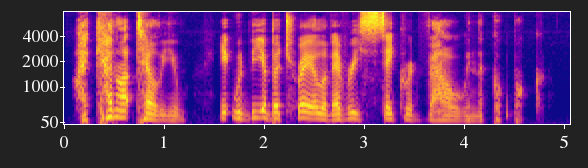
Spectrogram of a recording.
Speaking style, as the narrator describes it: he exclaimed

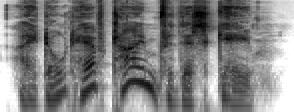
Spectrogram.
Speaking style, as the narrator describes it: she muttered to herself

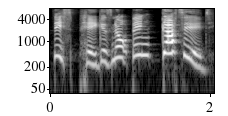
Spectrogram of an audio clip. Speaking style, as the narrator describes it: exclaimed

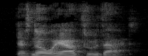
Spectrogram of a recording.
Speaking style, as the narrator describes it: Mizaki shouted

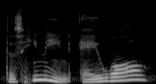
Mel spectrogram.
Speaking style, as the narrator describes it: Barrett asked quietly

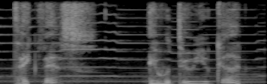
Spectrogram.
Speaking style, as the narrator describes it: whispering

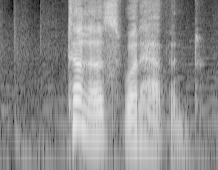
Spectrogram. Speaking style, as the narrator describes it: Block said in his most soothing tone

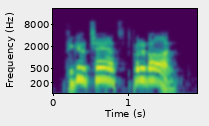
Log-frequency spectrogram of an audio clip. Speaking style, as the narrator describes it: shouted

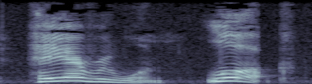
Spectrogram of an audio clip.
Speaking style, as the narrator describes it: Jahiri, who was still recovering from her pain, called out

